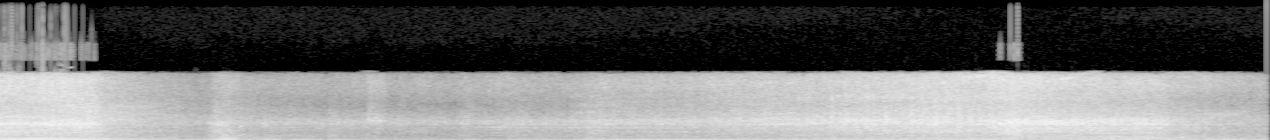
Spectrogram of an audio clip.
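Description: Large truck engines rumble loudly close by.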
